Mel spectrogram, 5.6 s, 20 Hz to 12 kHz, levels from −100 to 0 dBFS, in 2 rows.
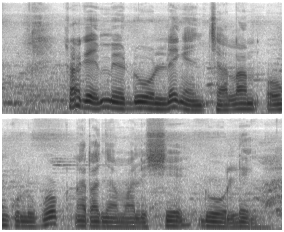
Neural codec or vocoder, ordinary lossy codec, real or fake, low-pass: none; none; real; none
